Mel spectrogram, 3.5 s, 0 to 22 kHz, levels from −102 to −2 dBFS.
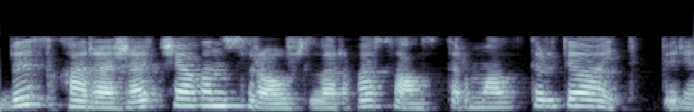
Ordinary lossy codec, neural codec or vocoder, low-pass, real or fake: none; none; 5.4 kHz; real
